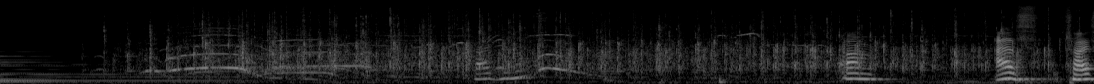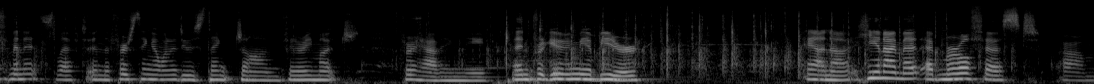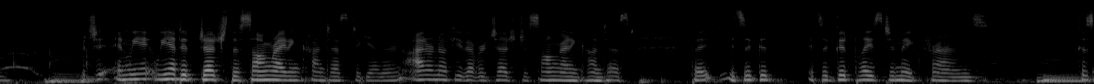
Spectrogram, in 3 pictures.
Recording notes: live on the Porch a stage at FloydFest 9 in 2010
